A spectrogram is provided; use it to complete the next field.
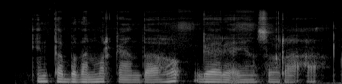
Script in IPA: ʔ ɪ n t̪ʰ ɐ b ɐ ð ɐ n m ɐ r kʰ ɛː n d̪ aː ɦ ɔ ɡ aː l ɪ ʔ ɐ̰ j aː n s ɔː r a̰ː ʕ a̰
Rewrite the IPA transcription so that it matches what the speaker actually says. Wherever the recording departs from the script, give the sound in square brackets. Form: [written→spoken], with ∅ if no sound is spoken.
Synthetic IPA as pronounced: ʔ ɪ n t̪ʰ ɐ b ɐ ð ɐ n m ɐ r kʰ [ɛː→aː] n d̪ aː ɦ ɔ ɡ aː [l→ɾ] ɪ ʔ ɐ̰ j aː n s ɔː r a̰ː ʕ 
